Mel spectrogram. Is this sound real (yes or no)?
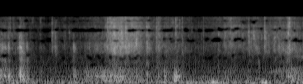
no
